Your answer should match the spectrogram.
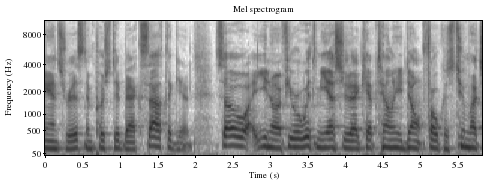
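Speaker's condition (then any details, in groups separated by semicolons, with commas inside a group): No condition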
